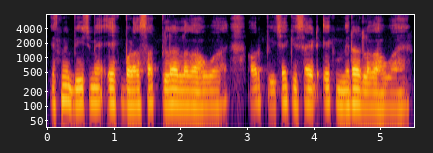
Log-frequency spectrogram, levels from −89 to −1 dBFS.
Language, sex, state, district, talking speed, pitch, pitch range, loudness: Hindi, male, Uttar Pradesh, Lalitpur, 205 wpm, 115 Hz, 105-115 Hz, -18 LUFS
